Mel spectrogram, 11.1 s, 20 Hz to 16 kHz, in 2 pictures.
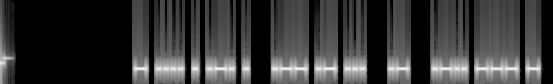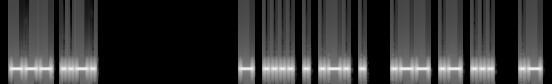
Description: Morse code, heard as a keyed tone, about 31 wpm, 700 Hz. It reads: THERE WAS A LOT OF THERE WAS A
